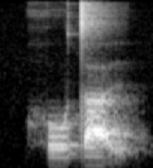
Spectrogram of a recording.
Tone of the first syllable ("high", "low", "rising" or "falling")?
high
